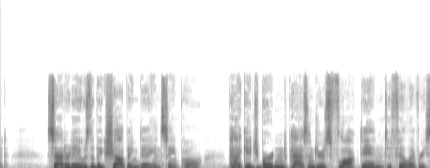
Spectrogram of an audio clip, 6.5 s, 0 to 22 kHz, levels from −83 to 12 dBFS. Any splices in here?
no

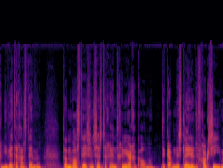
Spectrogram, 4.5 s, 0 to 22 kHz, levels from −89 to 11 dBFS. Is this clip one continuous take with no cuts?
yes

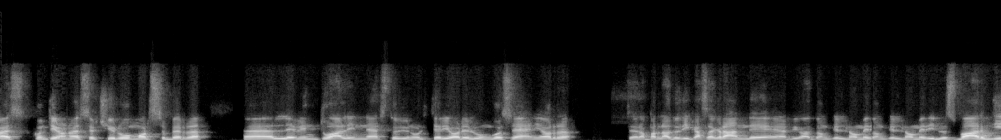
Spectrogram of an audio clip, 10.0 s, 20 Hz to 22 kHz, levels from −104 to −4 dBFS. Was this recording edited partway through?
yes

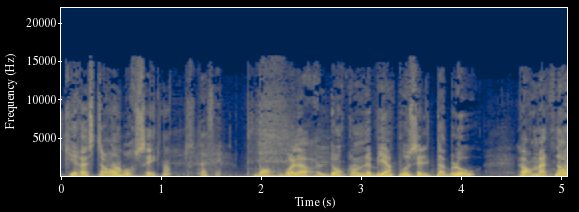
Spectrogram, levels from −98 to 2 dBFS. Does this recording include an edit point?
no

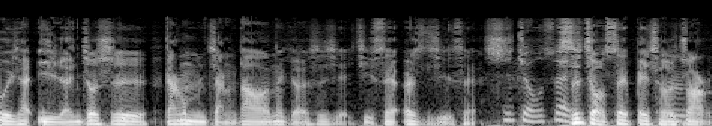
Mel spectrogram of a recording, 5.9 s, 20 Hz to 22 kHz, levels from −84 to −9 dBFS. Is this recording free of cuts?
no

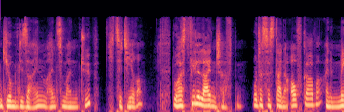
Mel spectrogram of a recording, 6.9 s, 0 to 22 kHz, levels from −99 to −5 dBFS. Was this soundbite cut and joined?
yes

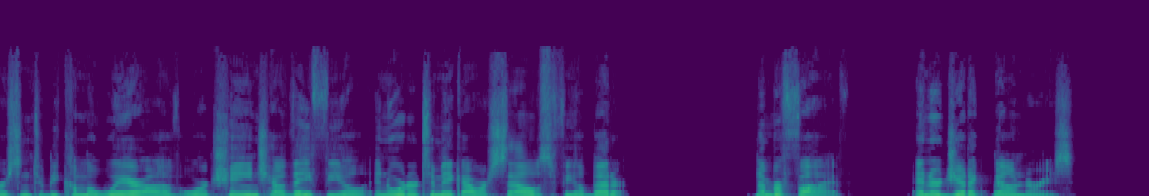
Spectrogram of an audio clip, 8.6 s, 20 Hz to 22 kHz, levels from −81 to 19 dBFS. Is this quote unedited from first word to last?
yes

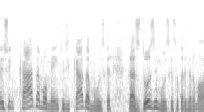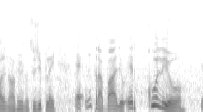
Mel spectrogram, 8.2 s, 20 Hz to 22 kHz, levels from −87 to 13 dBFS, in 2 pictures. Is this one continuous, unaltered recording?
yes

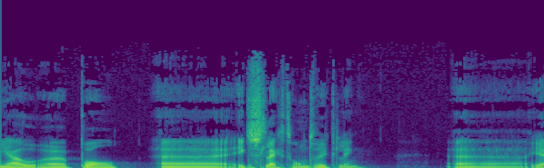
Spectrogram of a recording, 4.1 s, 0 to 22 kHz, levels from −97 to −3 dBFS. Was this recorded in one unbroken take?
no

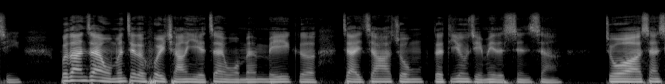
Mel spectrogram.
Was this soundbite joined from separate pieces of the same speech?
yes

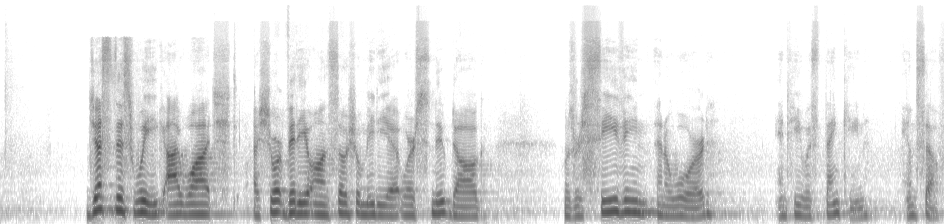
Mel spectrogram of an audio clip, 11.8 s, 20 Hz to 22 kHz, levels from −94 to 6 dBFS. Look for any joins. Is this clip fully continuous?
yes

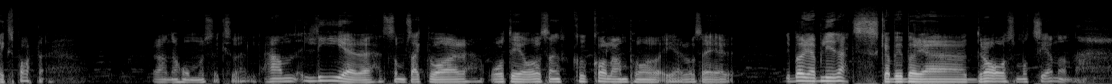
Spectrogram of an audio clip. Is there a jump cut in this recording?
no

